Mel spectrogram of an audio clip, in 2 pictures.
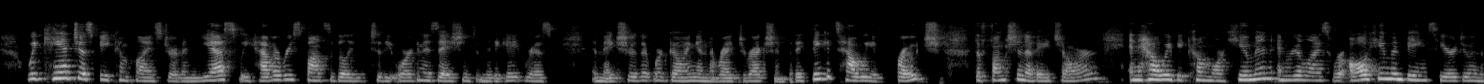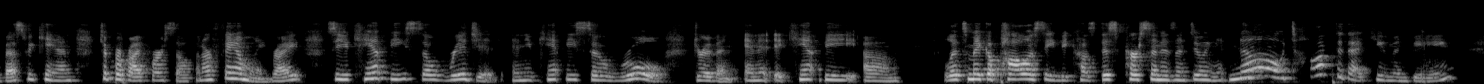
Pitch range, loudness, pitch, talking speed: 170-230 Hz, -27 LUFS, 200 Hz, 200 wpm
